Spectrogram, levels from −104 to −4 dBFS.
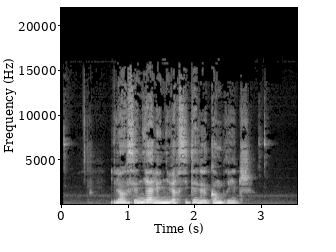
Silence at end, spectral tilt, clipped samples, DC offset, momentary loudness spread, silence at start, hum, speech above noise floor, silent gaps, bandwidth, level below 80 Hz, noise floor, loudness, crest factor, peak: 0.75 s; -5 dB/octave; under 0.1%; under 0.1%; 16 LU; 0.75 s; none; 34 dB; none; 15 kHz; -56 dBFS; -52 dBFS; -19 LUFS; 14 dB; -6 dBFS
